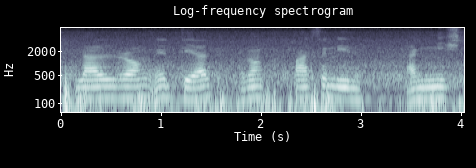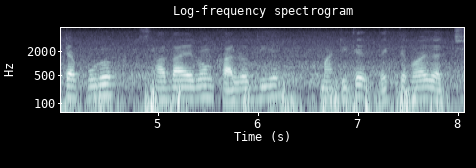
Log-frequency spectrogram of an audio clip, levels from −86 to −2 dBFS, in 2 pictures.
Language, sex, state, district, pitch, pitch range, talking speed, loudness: Bengali, male, West Bengal, Kolkata, 125 Hz, 115-130 Hz, 135 wpm, -18 LUFS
